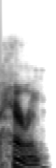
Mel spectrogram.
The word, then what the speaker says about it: Hjeron: the water bird, a Hjeron. And even though your name is not spelled the same way, it is pronounced as it is, you know, the actual bird.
